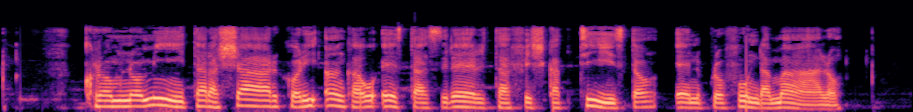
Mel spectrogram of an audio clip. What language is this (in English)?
Esperanto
